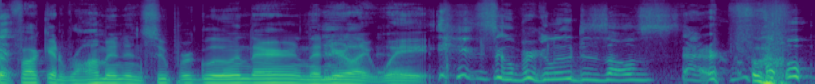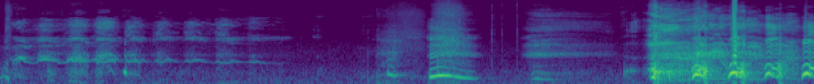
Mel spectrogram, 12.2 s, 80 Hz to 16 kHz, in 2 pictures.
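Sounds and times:
speech: 0.0s - 7.2s, 9.0s - 9.7s
wheezy gasps: 8.9s - 10.8s
harsh loud coughs: 10.8s - 12.2s.

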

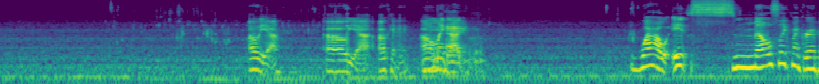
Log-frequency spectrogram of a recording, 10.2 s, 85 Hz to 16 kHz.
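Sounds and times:
tea pouring: 1.4s - 4.3s
speech: 3.1s - 6.0s, 7.9s - 10.2s.

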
